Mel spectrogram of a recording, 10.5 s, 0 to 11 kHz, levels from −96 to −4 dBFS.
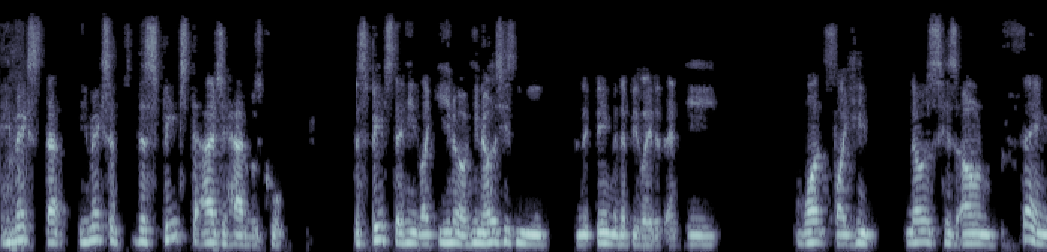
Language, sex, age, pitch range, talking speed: English, male, 20-39, 120-165 Hz, 190 wpm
